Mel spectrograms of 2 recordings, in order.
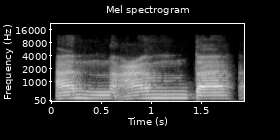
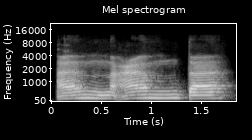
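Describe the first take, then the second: The two takes are said the same way.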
